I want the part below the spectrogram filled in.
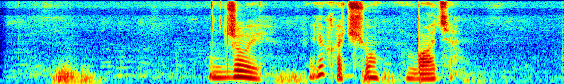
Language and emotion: Russian, sad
